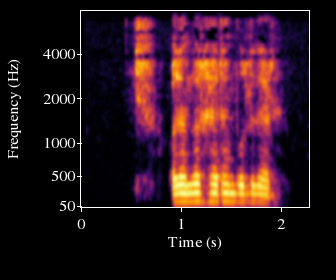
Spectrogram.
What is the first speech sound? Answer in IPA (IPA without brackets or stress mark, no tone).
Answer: ɒ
